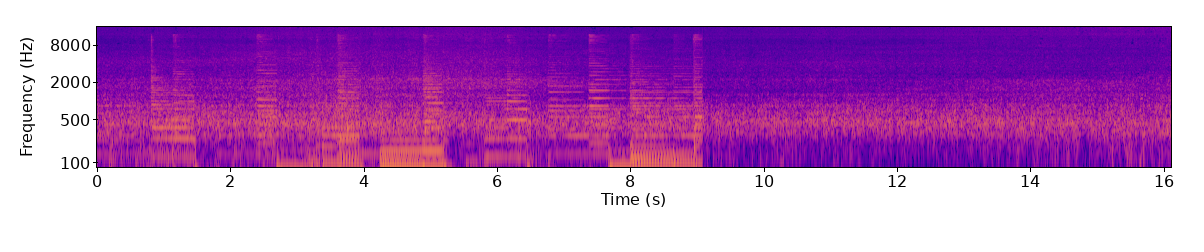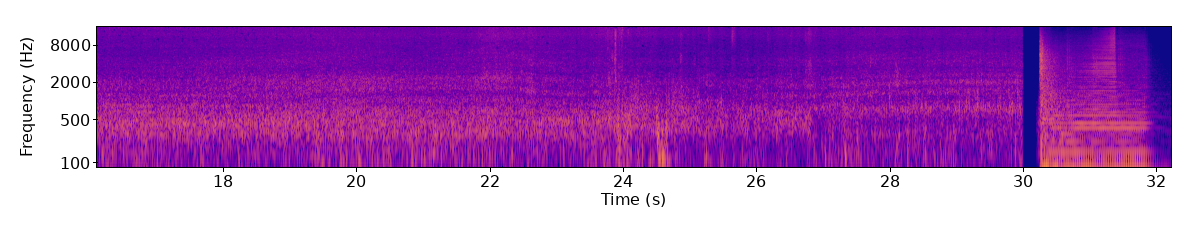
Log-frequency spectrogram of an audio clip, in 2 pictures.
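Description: Acoustic guitar music plays for about the first nine seconds, then stops. What remains is the steady wash of ocean surf breaking and running up a sandy beach, with a few slightly louder swells.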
